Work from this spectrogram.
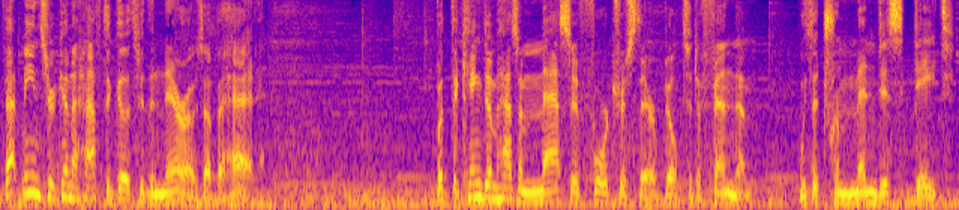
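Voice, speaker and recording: A man's voice: mid-range voice, sing-song, moderate pace, natural voice. An actor playing a brash, loyal pirate crewman in a video game, talking in a casual, cocky way. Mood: matter-of-fact. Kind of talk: English video game dub acting. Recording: loud music behind voice.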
